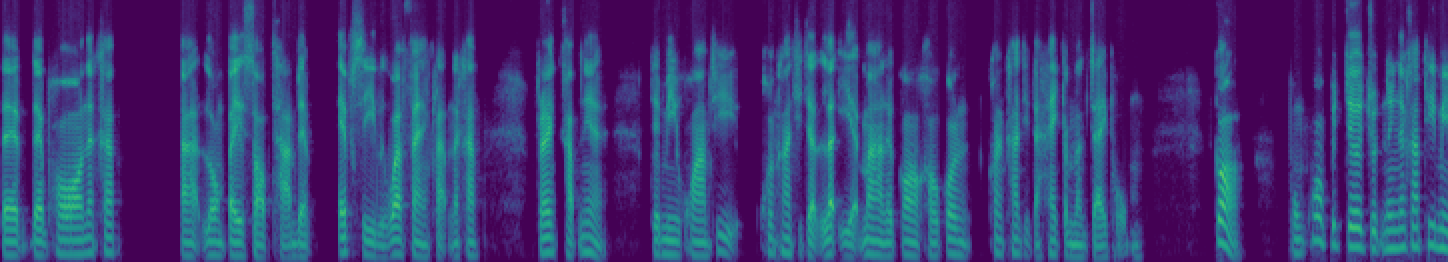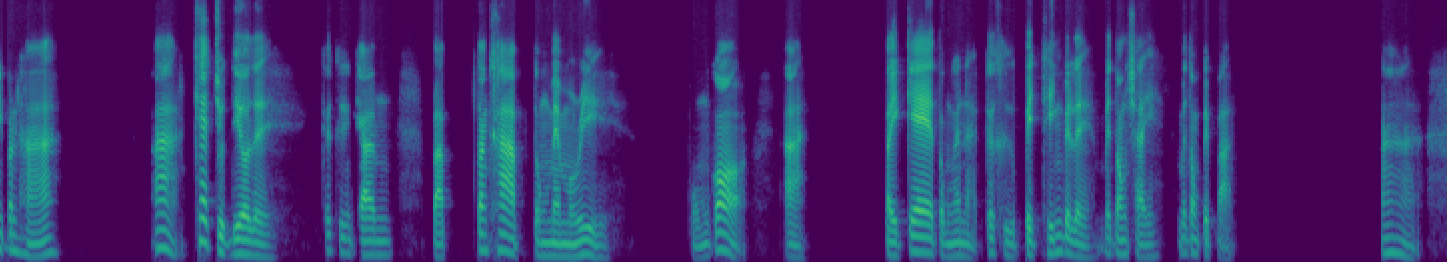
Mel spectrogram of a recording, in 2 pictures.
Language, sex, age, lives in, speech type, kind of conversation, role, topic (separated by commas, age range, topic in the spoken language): Thai, male, 25-29, Thailand, conversation, podcast, guest, เคยมีการทดลองที่ล้มเหลวแต่กลับต่อยอดจนกลายเป็นผลงานที่ดีได้ไหม คุณเล่าให้ฟังได้ไหม?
